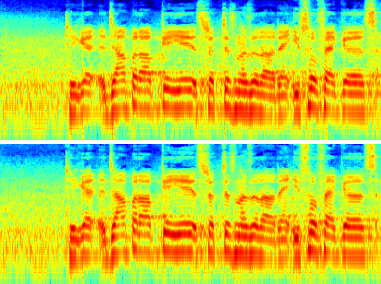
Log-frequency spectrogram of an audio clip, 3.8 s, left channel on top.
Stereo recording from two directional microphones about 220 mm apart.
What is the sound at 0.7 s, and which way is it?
A man's voice, 10° right (ahead or behind).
